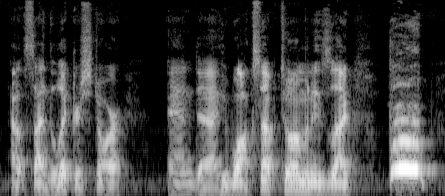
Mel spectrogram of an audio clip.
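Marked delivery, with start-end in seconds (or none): 3.9-4.3 sudden high, loud whistle hoot; whistle blast imitation. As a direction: mimic a guard's whistle with your voice. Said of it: "He blows the whistle again".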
